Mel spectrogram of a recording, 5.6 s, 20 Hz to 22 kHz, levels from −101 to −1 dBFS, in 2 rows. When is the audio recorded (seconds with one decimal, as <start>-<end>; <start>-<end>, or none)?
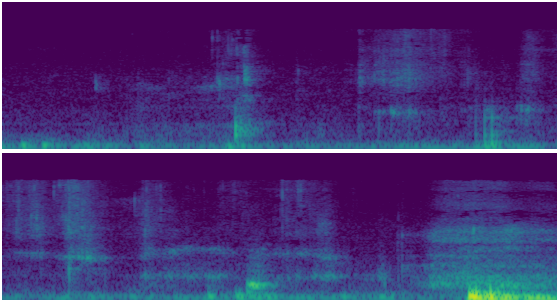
0.0-5.6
